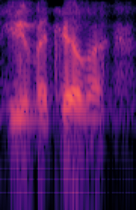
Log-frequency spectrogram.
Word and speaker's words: Umatilla: And yeah, you said that really good, Umatilla, Florida.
